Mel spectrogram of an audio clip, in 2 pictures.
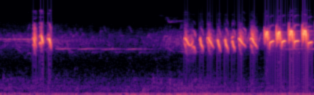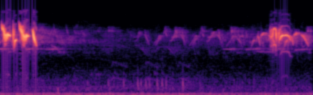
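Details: American goldfinch singing in nature: an isolated chirp, then a long accelerating run of high twittering notes lasting about three seconds, and a final soft wavering phrase.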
